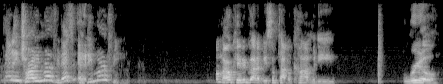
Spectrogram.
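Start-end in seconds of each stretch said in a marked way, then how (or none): 0.1-1.9 pitched up high in disbelief; the double take when it finally clicks; high, stunned correction; sudden realization. Retold or imitated. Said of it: "like, wait a minute".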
